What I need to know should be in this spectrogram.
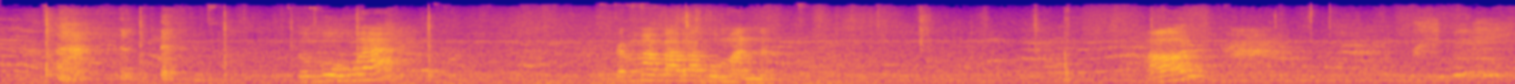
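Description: An elderly man speaks calmly in short phrases, close by.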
